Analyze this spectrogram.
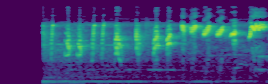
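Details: Full-isian song of a long-tailed shrike, meant to provoke young birds. Rapid chattering notes, about three a second, climb in pitch toward the end and finish on a squeaky whistle over a low steady hum.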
